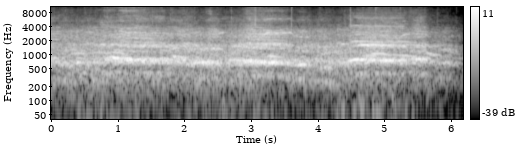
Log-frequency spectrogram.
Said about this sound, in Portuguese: o que a gente escuta aí é a torcida do Liverpool cantando, porque realmente a torcida do Arsenal, para variar, começou muito fraca, né?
